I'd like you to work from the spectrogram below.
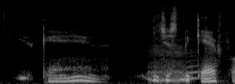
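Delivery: soft, unvoiced whispered aside.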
